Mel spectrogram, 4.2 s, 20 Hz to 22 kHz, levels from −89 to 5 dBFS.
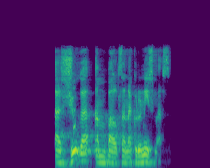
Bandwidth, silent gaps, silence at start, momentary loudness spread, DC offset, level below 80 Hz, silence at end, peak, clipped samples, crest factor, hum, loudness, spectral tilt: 8.4 kHz; none; 1.1 s; 12 LU; under 0.1%; -54 dBFS; 0.8 s; -2 dBFS; under 0.1%; 16 dB; none; -15 LUFS; -4 dB/octave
